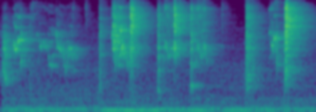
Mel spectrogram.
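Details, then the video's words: Pet budgies in a happy mood, a pair chattering: bursts of scratchy squawks and bright chirps in irregular clusters, loudest near the end, over a faint low hum. "Budgies happy moment"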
